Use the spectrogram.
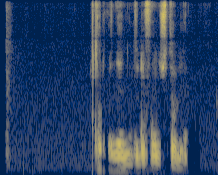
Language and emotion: Russian, neutral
